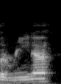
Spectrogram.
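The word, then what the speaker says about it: Aerena: play this game called arena which is spelt weird it's a e r e a and it stands for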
